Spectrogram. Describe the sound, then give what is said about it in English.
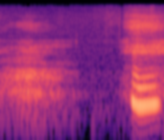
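A long, breathy inhale followed by a short pause, then a loud, voiced, drawn-out exhale with a steady tone: a single yawn, with no talking. “Very sorry, everybody. Yawning my head off.”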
